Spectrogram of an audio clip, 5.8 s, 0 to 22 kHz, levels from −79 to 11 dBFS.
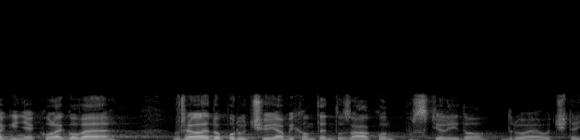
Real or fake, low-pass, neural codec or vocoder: real; 7.2 kHz; none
